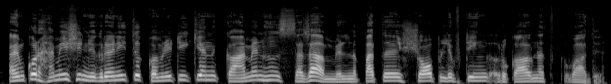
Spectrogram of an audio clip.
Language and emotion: Kashmiri, neutral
